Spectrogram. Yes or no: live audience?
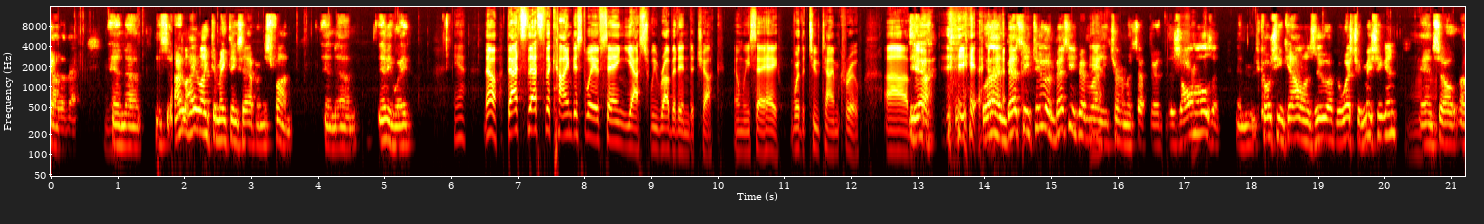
no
